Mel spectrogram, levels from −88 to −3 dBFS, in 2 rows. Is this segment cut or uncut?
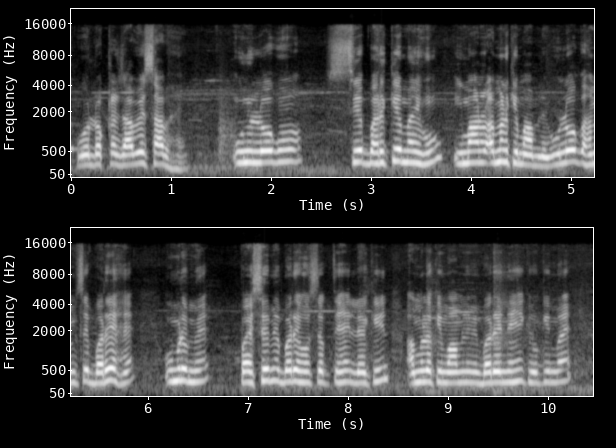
uncut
